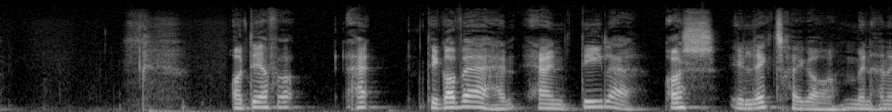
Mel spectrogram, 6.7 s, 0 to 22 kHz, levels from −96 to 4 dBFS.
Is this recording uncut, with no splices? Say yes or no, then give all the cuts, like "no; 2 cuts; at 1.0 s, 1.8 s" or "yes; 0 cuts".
yes; 0 cuts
